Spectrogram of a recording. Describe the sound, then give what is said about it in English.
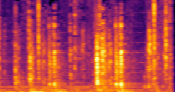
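A locked door being tried in a dim rotunda with many doors: a young woman tries the handle, it rattles, and the door thunks against its frame in a few dull, knocking jolts, with no voices. “She goes to the next door on her left.”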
